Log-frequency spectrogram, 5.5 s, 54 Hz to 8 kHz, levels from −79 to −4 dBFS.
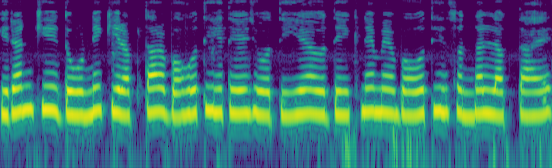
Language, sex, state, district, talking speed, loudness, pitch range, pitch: Hindi, female, Jharkhand, Jamtara, 195 wpm, -13 LUFS, 265-290 Hz, 275 Hz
